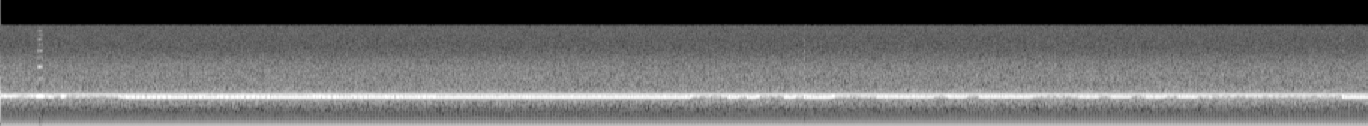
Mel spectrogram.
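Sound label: non-directional beacon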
